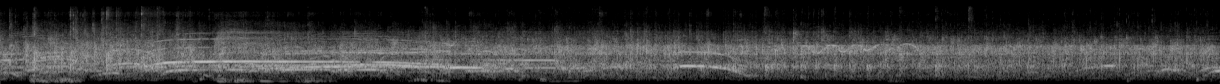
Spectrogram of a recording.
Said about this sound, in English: Stay standing. This applause is for you guys. This applause is not for me. It's from God. It's for you guys.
